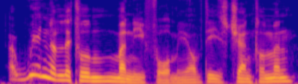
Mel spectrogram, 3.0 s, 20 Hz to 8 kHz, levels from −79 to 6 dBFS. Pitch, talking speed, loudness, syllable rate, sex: 140 Hz, 180 wpm, -16 LUFS, 5.0 syllables/s, male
